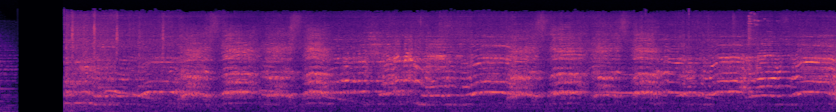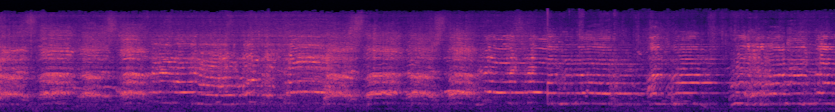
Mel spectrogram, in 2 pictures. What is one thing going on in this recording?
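A crowd chants loudly in unison.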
